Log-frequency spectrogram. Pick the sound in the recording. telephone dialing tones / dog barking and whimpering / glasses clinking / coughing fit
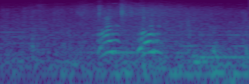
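dog barking and whimpering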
